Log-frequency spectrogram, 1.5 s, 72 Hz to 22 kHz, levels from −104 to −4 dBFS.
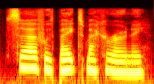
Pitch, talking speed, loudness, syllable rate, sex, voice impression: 190 Hz, 155 wpm, -17 LUFS, 6.3 syllables/s, female, feminine, adult-like, slightly tensed, slightly dark, soft, clear, fluent, intellectual, calm, friendly, reassuring, elegant, lively, slightly sharp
